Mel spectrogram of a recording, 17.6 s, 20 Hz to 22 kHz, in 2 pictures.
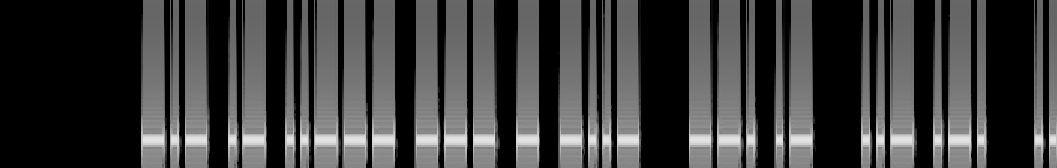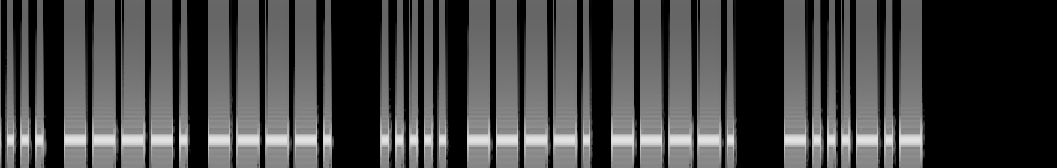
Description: Morse code, heard as a keyed tone, about 21 wpm, 690 Hz. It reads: KA2OTX GA UR 599 599 <BK>
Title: SOTA QSO Practice 20wpm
